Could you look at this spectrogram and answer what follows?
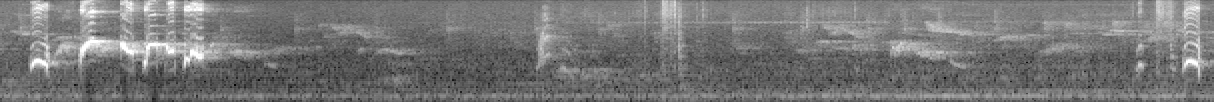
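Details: Red-whiskered bulbul in morning training for contest singing, giving one short burst of lively whistled notes that rise and dip, then near silence with faint distant chirps, and a single loud note at the end.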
